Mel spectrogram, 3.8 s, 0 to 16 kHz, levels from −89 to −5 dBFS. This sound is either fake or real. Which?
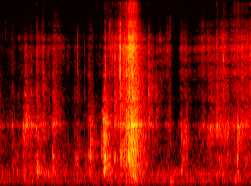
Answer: real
